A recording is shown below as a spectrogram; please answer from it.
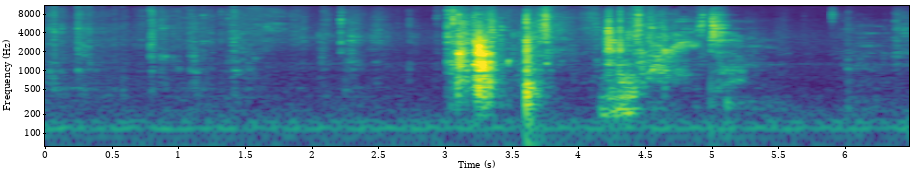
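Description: Faint snips of scissors cutting a paper template, then louder rustling of the paper about three seconds in, with a sharp tap within it. A second stretch of rustling follows about a second later.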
